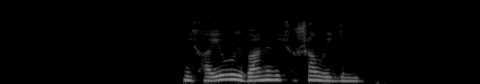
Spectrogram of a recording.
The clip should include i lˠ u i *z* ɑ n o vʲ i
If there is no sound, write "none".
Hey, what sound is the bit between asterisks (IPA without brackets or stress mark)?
v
